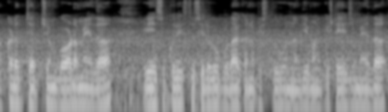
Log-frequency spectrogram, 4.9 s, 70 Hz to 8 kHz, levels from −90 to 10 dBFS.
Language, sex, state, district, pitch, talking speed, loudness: Telugu, male, Andhra Pradesh, Srikakulam, 95 Hz, 150 wpm, -18 LUFS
